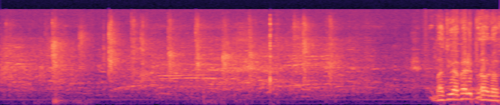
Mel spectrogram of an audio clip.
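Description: A crowd laughs and cheers in a large hall.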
